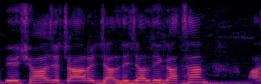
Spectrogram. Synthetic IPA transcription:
beːt͡ʃʰad͡ʒt͡ʃaːɾd͡ʒɐld̪id͡ʒɐld̪iɡɐt̪ʰɐn | ɐ̰

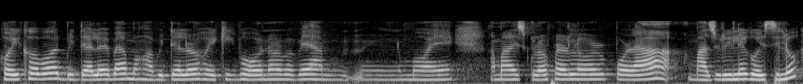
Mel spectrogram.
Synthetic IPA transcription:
hojkʰɔbɔt̚bidjalɔjbamɔɦabidjalɔjɹɦojkʰik̚bʱɔbɔnɔɹbabɛ | mɔjamaɹiskulɔɹpʰaɹlɔɹpɔɹamazuɹilɛɡojsilʊ̃

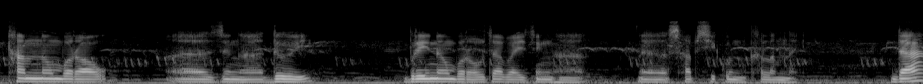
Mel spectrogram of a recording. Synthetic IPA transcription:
tʰamnɔmbaɾaw | zɯŋhadɯj | bɾenawmbaɾawzaβajzɯŋɦa | sapsikunkʰalamnaj | da

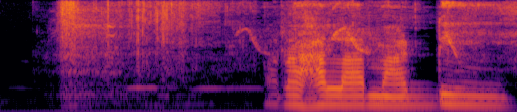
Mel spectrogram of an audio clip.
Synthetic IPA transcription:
ɾaɦlamaɖi

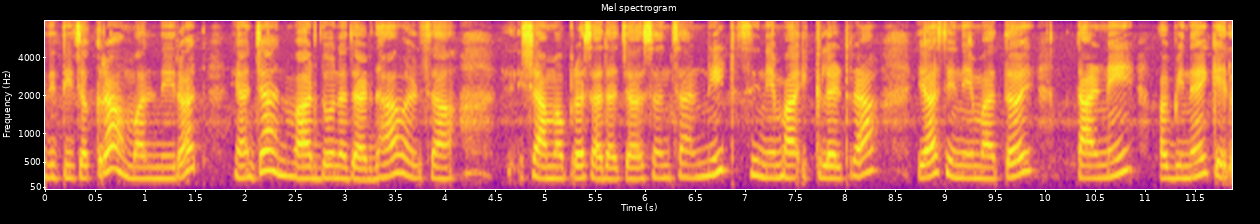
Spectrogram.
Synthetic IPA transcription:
ɾit̪it͡ɕəkɾəəməlniɾət̪jãɲt͡ɕjaənʋaɾd̪onɦəd͡zaɾd̪ʱaʋəɾsa | ɕamapɾəsad̪ʱat͡ɕjasənsaɾniʈsinemaʔikleʈɾajasinemat̪əj | t̪aɳ̃eəbʱinəjkela

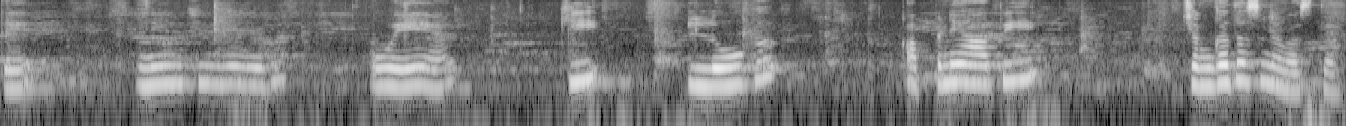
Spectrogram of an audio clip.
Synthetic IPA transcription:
t̪eː | niːmt͡ʃiːzeːd͡ʒeːɽiː | oːeːɛː | kɪ | loːɡ | aːpneːaːpiː | t͡ʃəŋɡaːd̪əsənɛːʋaːst̪eɛː

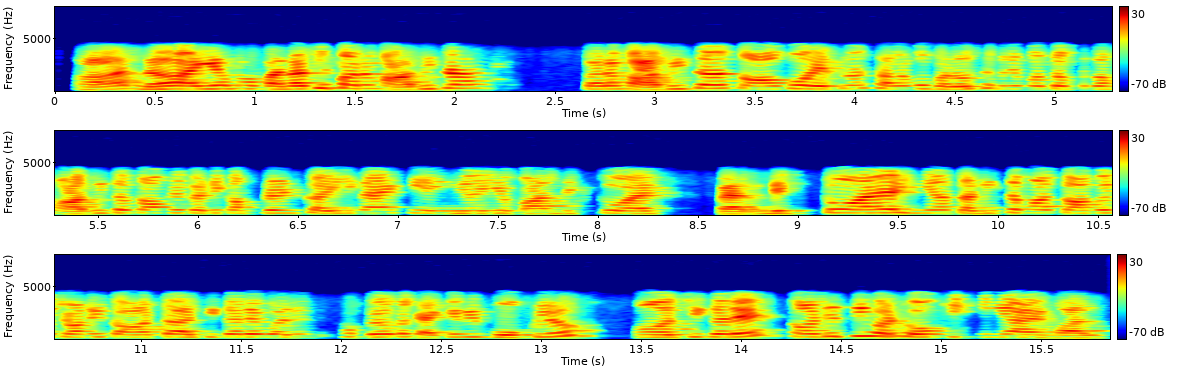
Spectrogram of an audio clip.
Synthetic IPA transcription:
ɦãːnɐaːijə̃mãmɐnət̪ʰipɐɾɐmaːbʱit̪ɐ | pɐɾɐmaːbʱit̪ɐt̪ɐʋ̤ãkoet̪ɾə̃saːlə̃kobʱɐɾoːsebɐ̃d͡ʑomɐt̪ləbt̪ɐmaːbʱit̪ɐt̪ɐʋ̤ãkʰekɐɗĩkɐ̃mplẽːɳʈ̚kɐinaːɦẽkiɦiə̃iːə̃mãːnnɪk̚ʰt̪oaːɦe | pɛɾnɪkʰt̪oaːɦeiə̃t̪ɐɗit̪ɐmãt̪ɐʋ̤ãket͡ɕɐʋ̃nit̪ɐʋ̤ãt̪ɐɐt͡ɕikɐɾẽʋɐɾikʰɐpjot̪ɐkɐ̃ɦɪ̃kebʱimoːklijo | ɛ̃ːɐt͡ɕʰikɐɾẽt̪ɐʋãɗɪt̪iʋɐʈʰokikĩːaːɦemaːl

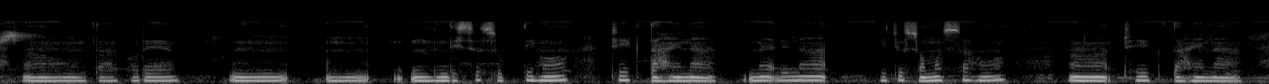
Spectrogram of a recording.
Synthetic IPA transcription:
t̪aɾpʰɔɾɛ | d̪isəsuk̚t̪iɦɔ̃ʈʰikt̪aɦɛ̃na | mɛʔ̚ɾɛnaʔkit͡ʃʰusɔmɔsjaɦɔ̃ | ʈʰikt̪aɦɛ̃na

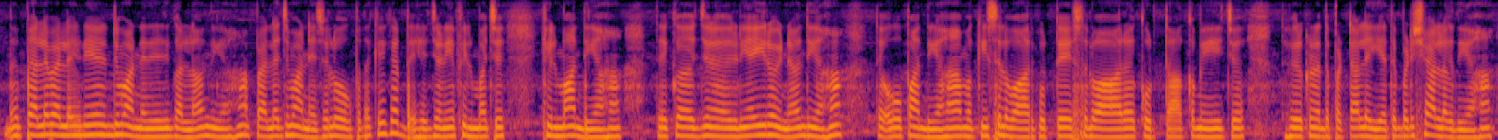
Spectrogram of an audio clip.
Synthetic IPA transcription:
pɛːlɛ̃ːpɛːlɛːd͡ʒeːɽiãːd͡ʒəmaːnẽːd̪eːɡəlːãːɦʊ̃nd̪ɪjãːɦãːpɛːlɛːd͡ʒəmaːnẽːt͡ʃəloːkpət̪aːkeːkəɾd̪eːɦeːd͡ʒeːɽijãːpʰɪlmãːt͡ʃpʰɪlmãːɦʊnd̪ijãːɦãːt̪eːkd͡ʒd͡ʒeːɽɪjãːiːɾoːinãːɦʊ̃nd̪ɪjãːɦãːt̪eːoːpãːnd̪ɪjãːɦãːməkiːsəlʋaːɾkʊɾt̪eːsəlʋaːɾkʊɾt̪a̰ːkəmiːt͡ʃt̪eːpʰɪɾkənãːd̪pəʈːaːləiːɛːt̪eːbəɽeːʃaːlːəɡd̪ijãːɦãː

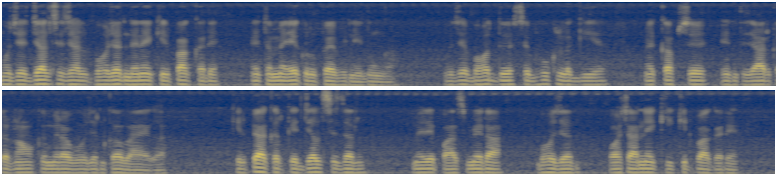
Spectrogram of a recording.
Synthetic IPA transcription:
mʊd͡ʒʱed͡ʒəlsed͡ʒəlbʱod͡ʒənd̪enekɪɾpakəɾẽ | ɦɛ̃t̪omɛ̃eːkɾʊpjabʱinəĩd̪ũːŋɡa | mʊd͡ʒʱebəɦʊt̪̚d̪esebʱuːkʰləɡiɦɛ | mɛ̃kəbseɪ̃nt̪ɪd͡ʒaːɾkəɾnaɦũkimeːɾabʱoːd͡ʒənkəbaeɡaː | kɪɾpjakəɾked͡ʒəlsed͡ʒəl | meːɾepaːsmeːɾa | bʱoːd͡ʒən | pɔ̃ɦʊ̃t͡ʃanekikɪɾpakəɾẽ

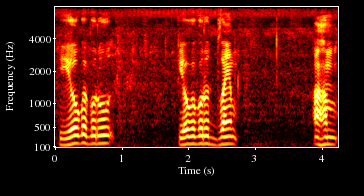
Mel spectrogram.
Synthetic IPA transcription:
joːɡɐɡuɾu | joːɡɐɡuɾud̪ʋɐjɐm | ɐɦɐm

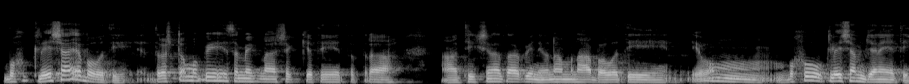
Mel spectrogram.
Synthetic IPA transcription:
bɐɦukleːʃaːjɐbʱɐʋɐt̪ḭd̪ɾɐʂʈɐmɐpisɐmeknaːʃɐkjɐt̪eːt̪ɐt̪ɾɐ̰ | t̪ʰikʂɐɳɐt̪apiniwnɐmnaːbʱɐʋɐt̪iḛːʋɐmbɐhukleːʃɐmd͡ʒɐnɐjɐt̪i

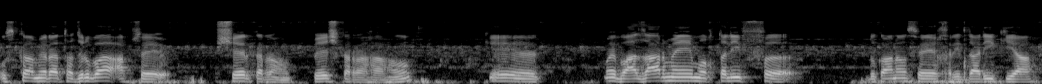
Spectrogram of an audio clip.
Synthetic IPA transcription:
ʊskameːɾat̪ɐd͡ʒɾɪbaa̰ːpseʃeːɾkɐɾ̃ːpeːʃkɐɾːɐɦaɦũ | ke | mɛ̃ːbaːzaːɾmẽmʊxt̪əlɪf | d̪ʊkaːnõsexɐɾiːd̪aːɾikijaː

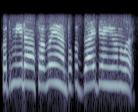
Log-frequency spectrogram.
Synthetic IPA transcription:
kət̪miːɾasəɡəjãt̪ukəd͡zajt̪̬jãjonʋəɾ

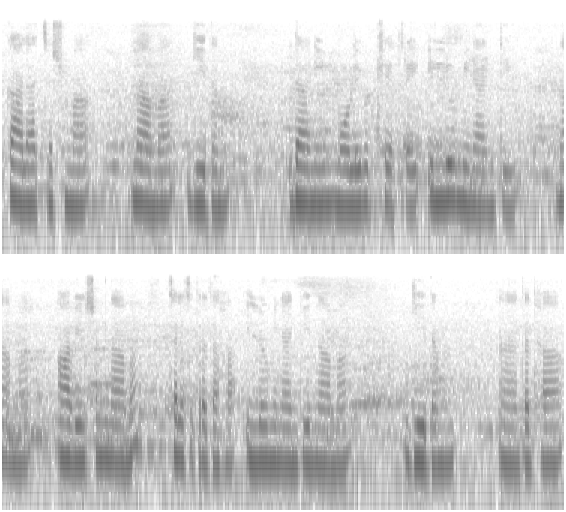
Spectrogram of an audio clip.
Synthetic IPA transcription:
kaːlaːtt͡ɕɐʂmaː | naːmɐɡiːd̪ɐm | id̪aːniːmːoːɭiʋuʈ̚kʂeːt̪ɾeːilːuːminaːnt̪i | naːmɐaːʋeːʂɐmnaːmɐt͡ɕɐlɐt͡ɕit̪ɾɐd̪ɐɦɐʔilːuːminaːnt̪inaːmɐɡiːd̪ɐm | t̪ɐd̪ʰaː

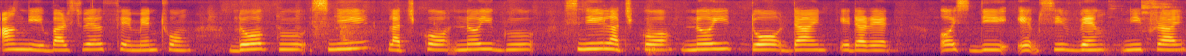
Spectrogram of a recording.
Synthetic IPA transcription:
aŋnibaɾswelpʰementʰɔŋ | dɔɡusni | latʰi̥kʰɔnɯjɡu | snilatʰi̥kɔnɯjdɔdajnedaɾet̚ | ɔsdiep̚siveŋnipʰɾaj

